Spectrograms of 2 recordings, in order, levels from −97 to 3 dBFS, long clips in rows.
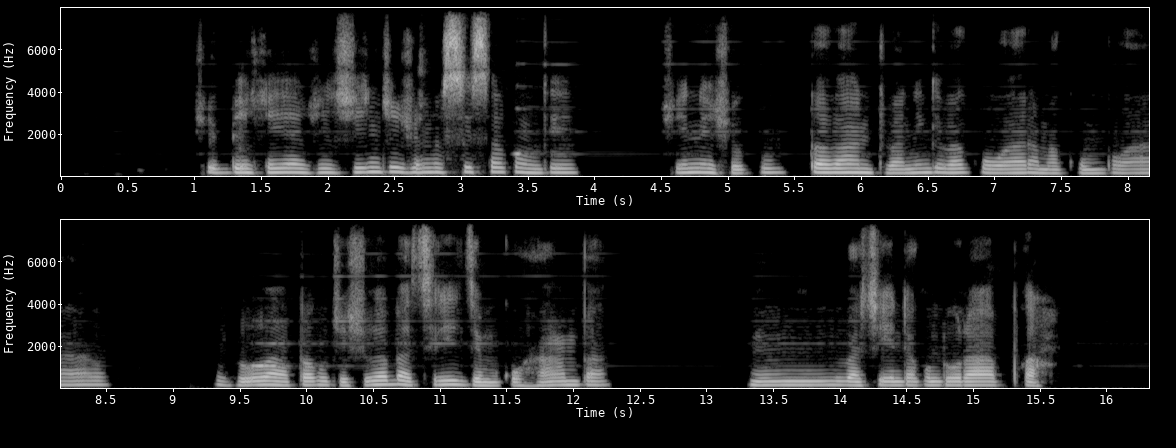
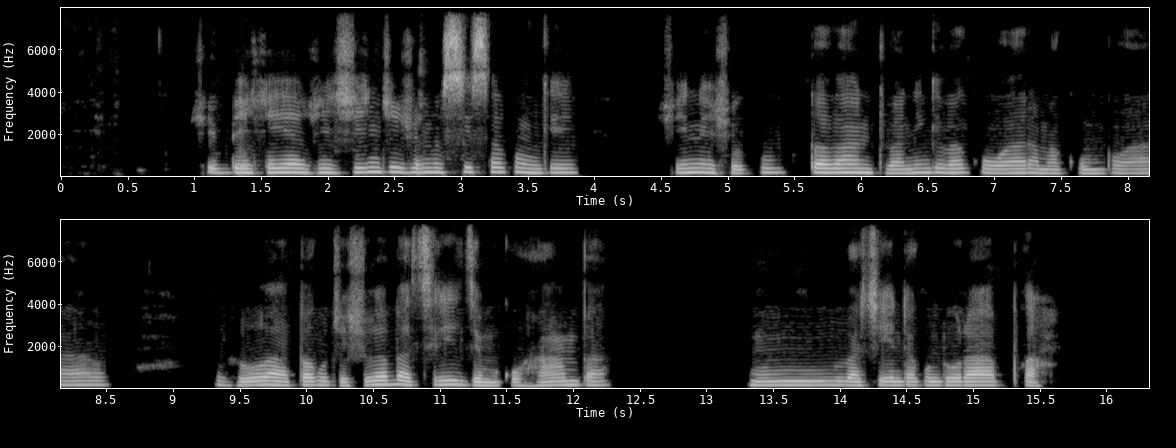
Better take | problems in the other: second | noise reduction (neural mask model DeepFilterNet 3)

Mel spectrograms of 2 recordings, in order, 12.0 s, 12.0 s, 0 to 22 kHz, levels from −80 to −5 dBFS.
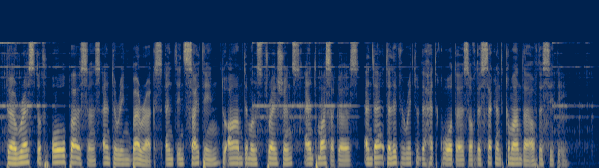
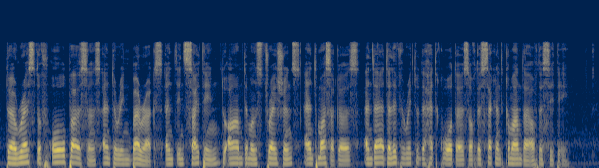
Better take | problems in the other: second | noise reduction (neural mask model RNNoise)

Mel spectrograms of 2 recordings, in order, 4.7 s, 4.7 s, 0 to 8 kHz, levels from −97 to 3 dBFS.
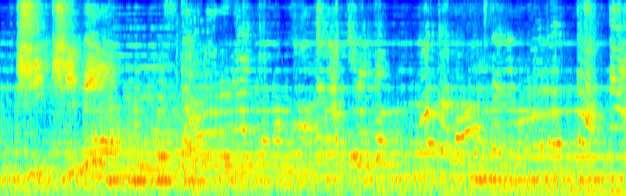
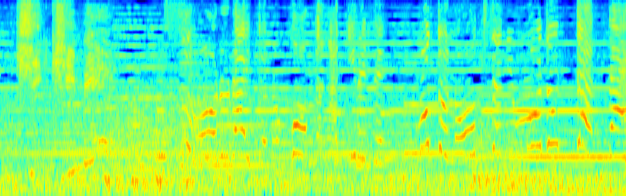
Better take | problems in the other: second | noise reduction (neural separator model SepFormer DNS4)

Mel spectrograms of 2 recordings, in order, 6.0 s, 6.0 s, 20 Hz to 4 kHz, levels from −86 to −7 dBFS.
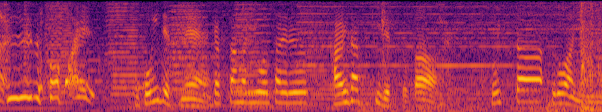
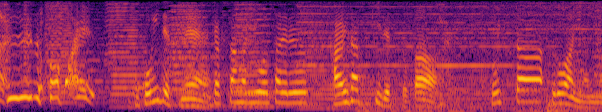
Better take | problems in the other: second | background sound (Sliding door / Train); 15 dB below the speech

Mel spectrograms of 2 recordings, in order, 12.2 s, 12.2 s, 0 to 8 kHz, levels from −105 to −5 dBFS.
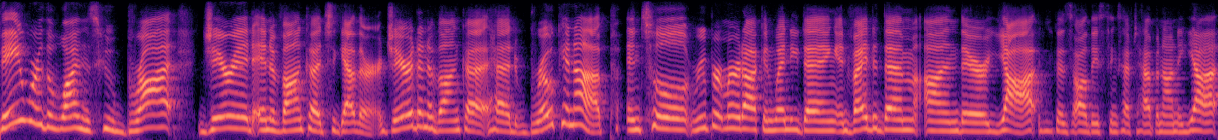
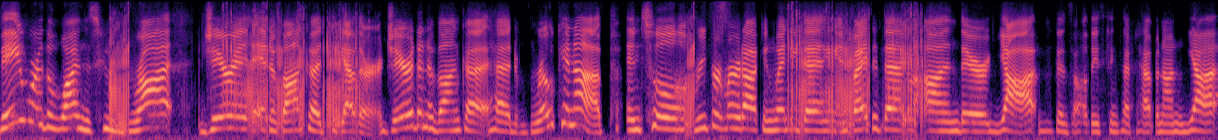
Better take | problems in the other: first | noise reduction (neural diffusion model UNIVERSE++)

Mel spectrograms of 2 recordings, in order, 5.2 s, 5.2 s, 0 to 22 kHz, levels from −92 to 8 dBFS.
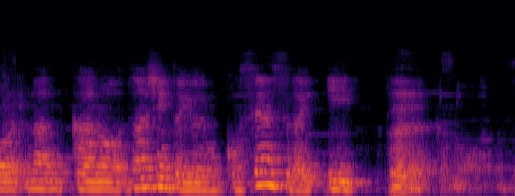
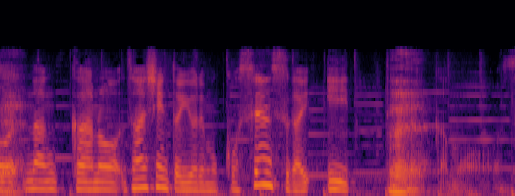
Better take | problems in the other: second | noise reduction (neural separator model SepFormer DNS4)

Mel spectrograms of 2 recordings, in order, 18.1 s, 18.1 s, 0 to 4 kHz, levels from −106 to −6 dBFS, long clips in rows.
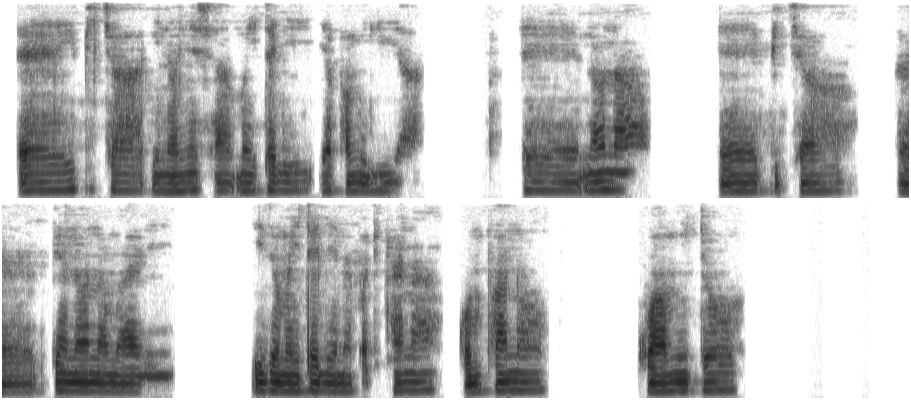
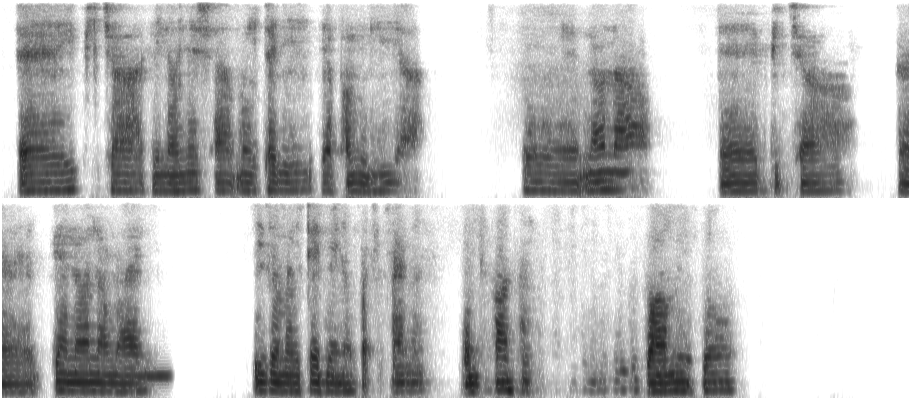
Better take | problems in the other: first | noise reduction (neural mask model Resemble Enhance denoiser)

